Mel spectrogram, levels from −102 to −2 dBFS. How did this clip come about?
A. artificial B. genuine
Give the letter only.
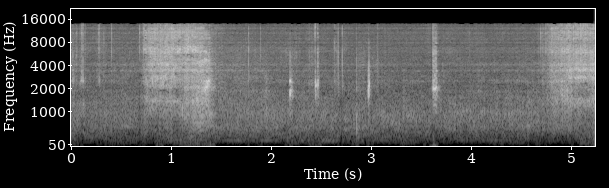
A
